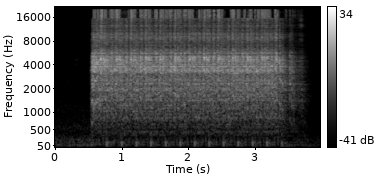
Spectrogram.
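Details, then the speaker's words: Lifan 110cc pit bike engine cranked for compression test with rubber-boot gauge at spark plug hole: light quick cranking pulses, three or four per second, no firing; about 40 psi, low compression, possibly worn piston rings or scored cylinder walls. "So yeah, we're at like 40 psi, which is not good. So that's our issue with this guy. So it could be the piston rings, or the cylinder walls are scored or something."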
